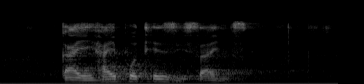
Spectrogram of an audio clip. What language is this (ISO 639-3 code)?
nbl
